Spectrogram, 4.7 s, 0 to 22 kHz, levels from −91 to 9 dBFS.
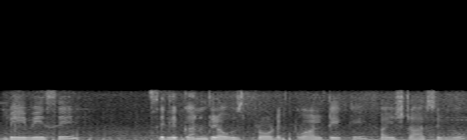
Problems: none marked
